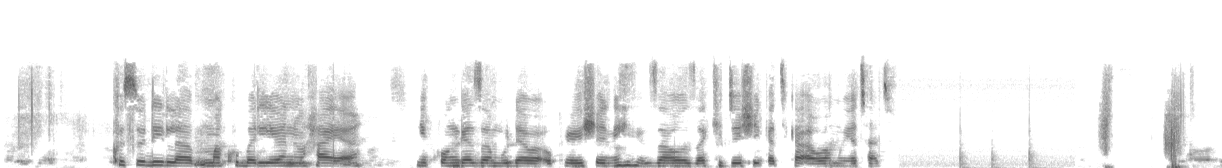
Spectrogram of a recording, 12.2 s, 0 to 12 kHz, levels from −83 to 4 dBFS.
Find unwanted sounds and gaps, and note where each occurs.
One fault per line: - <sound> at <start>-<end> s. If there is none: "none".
- thud at 9.6-10.6 s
